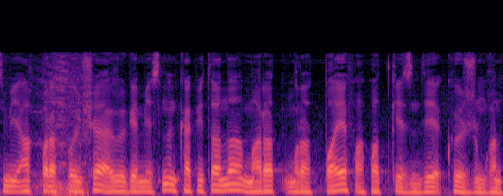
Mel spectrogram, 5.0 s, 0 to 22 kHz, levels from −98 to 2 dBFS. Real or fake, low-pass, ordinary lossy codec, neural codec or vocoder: real; 7.2 kHz; none; none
